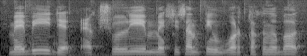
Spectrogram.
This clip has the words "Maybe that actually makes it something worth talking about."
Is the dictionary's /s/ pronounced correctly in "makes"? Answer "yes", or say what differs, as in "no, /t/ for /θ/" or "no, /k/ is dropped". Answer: yes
